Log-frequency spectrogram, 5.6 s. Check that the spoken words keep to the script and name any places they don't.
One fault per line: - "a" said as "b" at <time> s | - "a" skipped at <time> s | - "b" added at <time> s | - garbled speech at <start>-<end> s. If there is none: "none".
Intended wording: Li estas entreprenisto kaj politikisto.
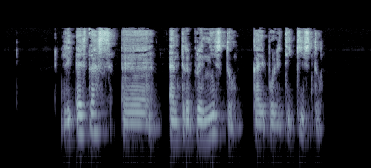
none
